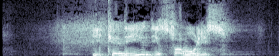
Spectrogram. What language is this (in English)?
Kabyle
